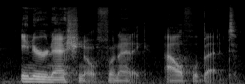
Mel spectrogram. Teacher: Os americanos geralmente tendem a omitir o T após o N, tá? Então é comum eles dizerem International Phonetic Alphabet, ok?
